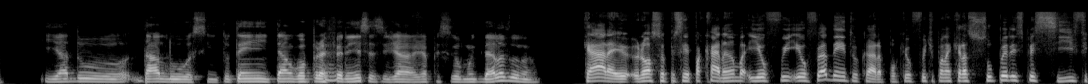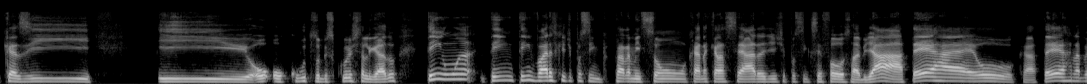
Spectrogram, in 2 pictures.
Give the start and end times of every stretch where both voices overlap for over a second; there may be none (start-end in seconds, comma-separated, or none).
none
